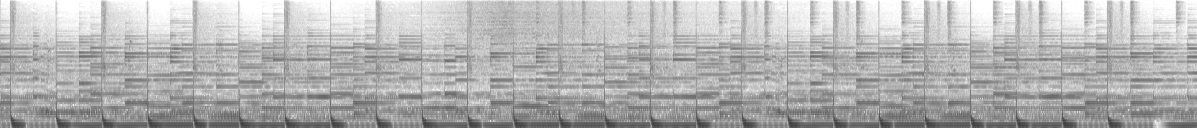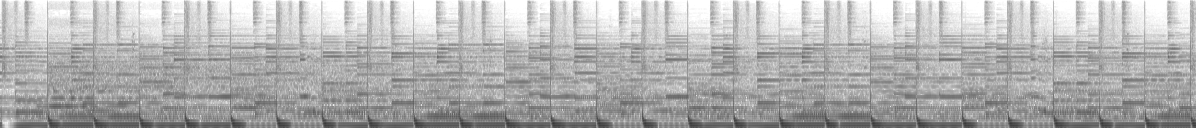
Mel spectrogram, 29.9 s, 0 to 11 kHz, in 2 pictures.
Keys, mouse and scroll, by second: 0.3 click, 2.0 click, 2.9 Tab, 3.7 scroll up 1, 4.4 click, 5.4 s, 8.7 click, 10.1 KP_1, 10.6-11.2 scroll down 8, 11.2-11.7 scroll up 8, 12.0 s, 16.1 click, 17.8 s, 20.4 click, 26.1 click, 27.4 KP_1, 28.5 click, 29.7 click.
